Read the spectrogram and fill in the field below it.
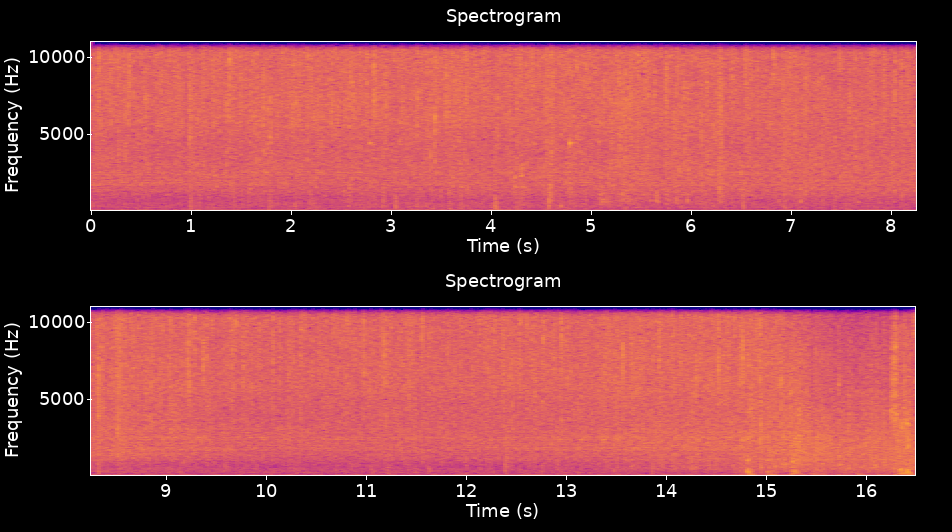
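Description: Steady rain in the video game The Last of Us, a continuous patter of drops on surfaces with a low rumble beneath, swelling slightly toward the end, with no talk.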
